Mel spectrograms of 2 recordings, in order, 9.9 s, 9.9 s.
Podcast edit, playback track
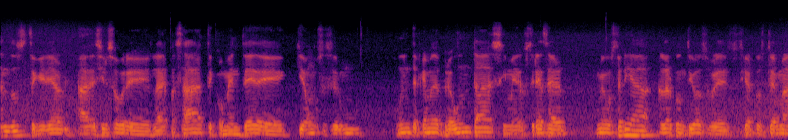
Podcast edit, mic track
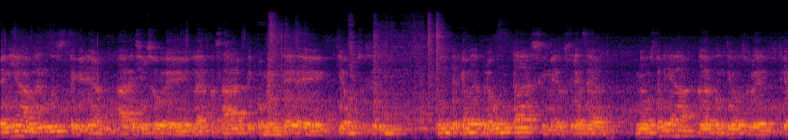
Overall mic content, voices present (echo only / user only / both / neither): echo only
